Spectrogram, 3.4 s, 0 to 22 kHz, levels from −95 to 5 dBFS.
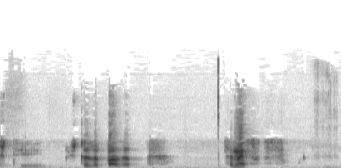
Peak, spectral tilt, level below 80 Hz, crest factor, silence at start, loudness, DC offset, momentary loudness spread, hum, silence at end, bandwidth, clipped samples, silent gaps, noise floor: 0 dBFS; 0 dB/octave; -70 dBFS; 28 dB; 0 s; -24 LUFS; under 0.1%; 22 LU; none; 0.6 s; 15 kHz; under 0.1%; none; -58 dBFS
